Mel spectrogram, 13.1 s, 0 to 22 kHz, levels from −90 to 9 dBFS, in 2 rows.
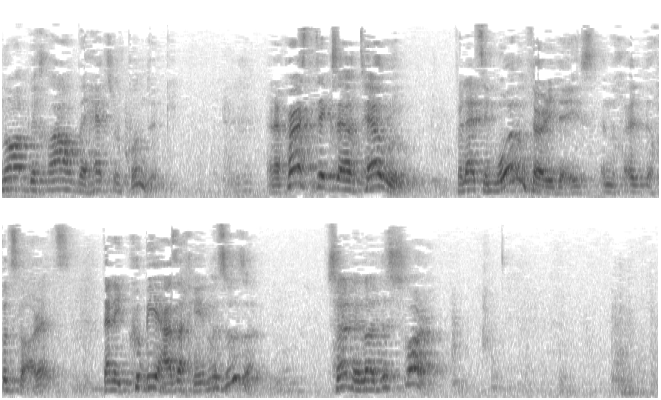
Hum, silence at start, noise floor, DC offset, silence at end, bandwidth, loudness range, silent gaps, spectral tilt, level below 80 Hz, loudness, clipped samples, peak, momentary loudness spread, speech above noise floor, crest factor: none; 0 s; -54 dBFS; under 0.1%; 0 s; 13.5 kHz; 5 LU; none; -4 dB/octave; -64 dBFS; -26 LUFS; under 0.1%; -10 dBFS; 18 LU; 29 dB; 18 dB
